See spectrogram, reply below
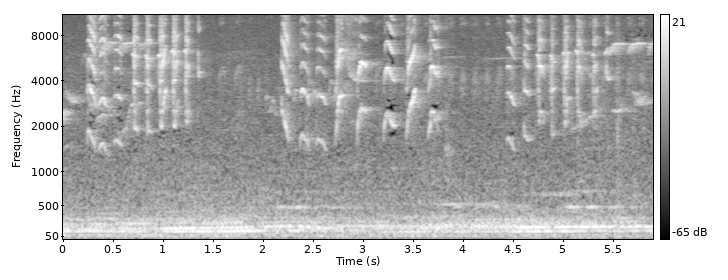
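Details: Kacer dahit, the black-breasted form of Oriental magpie-robin, delivers lovebird-style mimicry: three dense clusters of shrill rapid chattering notes with rising squeaky slurs, separated by brief pauses, over a faint background drone.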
